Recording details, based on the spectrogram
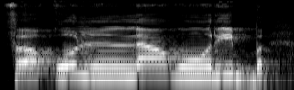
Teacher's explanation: ساکن ہے، نون کے ساتھ ملا کے پڑھیں گے، فَقُلْنَا اضْرِب، را باریک پڑھا جائے گا کیونکہ اس کے نیچے زیر ہے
